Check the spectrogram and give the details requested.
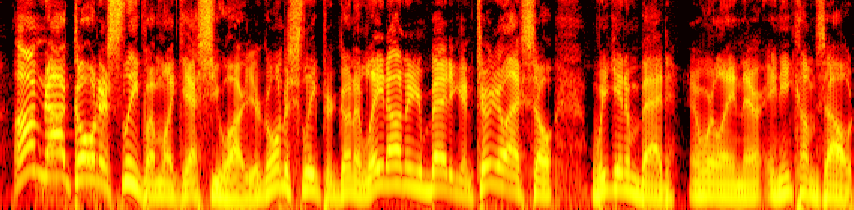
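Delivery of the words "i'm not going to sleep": mock, very high, shrill, upset yelling. Recounting a bedtime standoff, quoting what he yelled: retelling his yelling. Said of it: "and he's yelling".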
